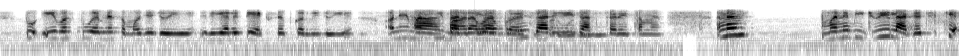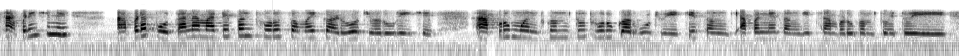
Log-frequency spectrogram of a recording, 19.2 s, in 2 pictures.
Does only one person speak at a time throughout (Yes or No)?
No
